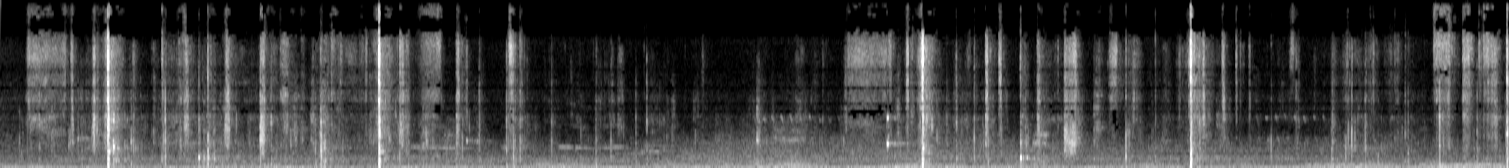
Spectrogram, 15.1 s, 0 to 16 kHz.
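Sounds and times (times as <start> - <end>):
tennis ball bouncing: 0.9 - 4.1.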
